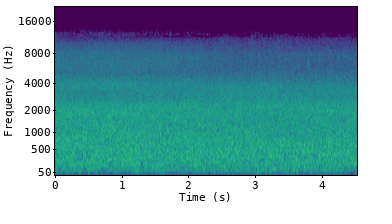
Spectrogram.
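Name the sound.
rushing floodwater in Attapeu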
